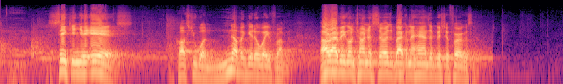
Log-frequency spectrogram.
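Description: A middle-aged man preaches with animation through a microphone.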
